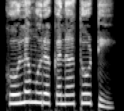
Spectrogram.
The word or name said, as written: ತೋಡಿ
